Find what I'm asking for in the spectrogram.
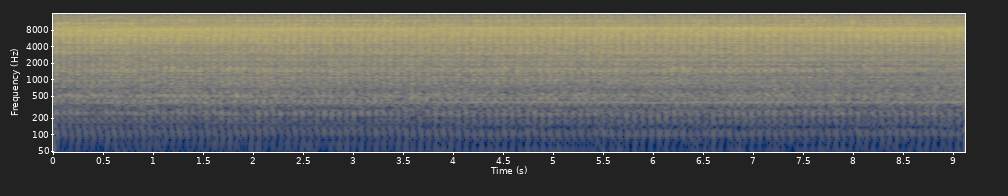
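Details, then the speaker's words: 2005 Yamaha Majesty YP400 scooter, just after an oil and filter change, on its kickstand: the starter spins in a fast, even whir with no grinding and the engine catches and runs healthy; normal cranking and start. "this thing wasn't even attempt start can you hear that fuel pong good to go it starter"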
